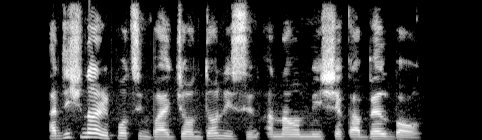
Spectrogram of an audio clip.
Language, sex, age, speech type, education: Nigerian Pidgin, female, 15-29, spontaneous, tertiary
